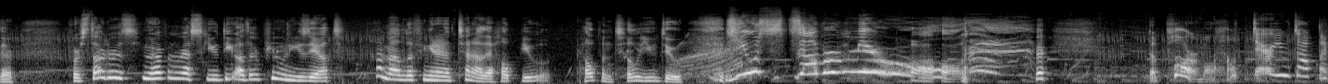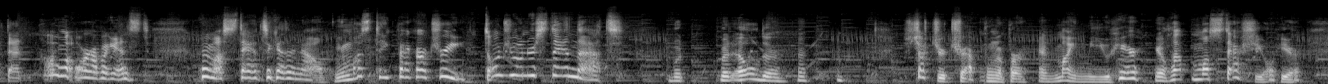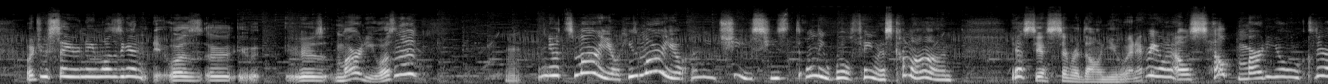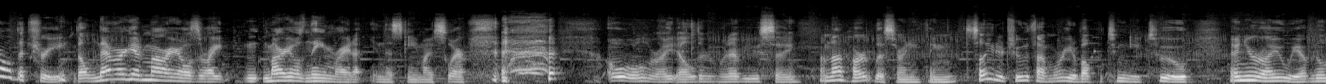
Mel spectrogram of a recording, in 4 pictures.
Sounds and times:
Speech: 0:00.0 - 0:09.9, 0:11.5 - 0:21.5, 0:22.2 - 0:30.8, 0:31.6 - 0:44.6, 0:45.8 - 0:53.1.

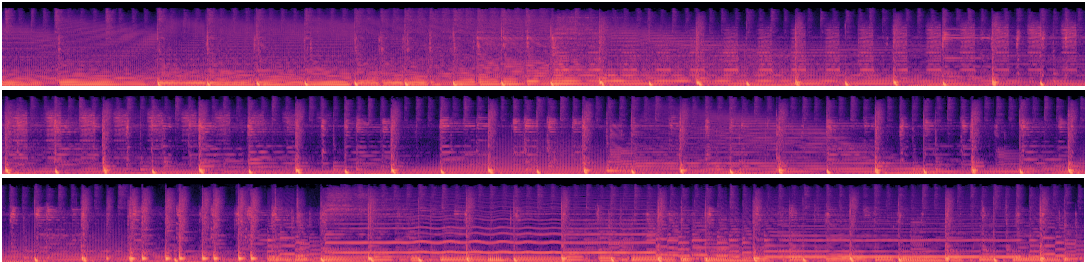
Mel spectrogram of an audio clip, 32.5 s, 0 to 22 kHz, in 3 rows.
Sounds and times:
Music: 0:00.0 - 0:32.4.

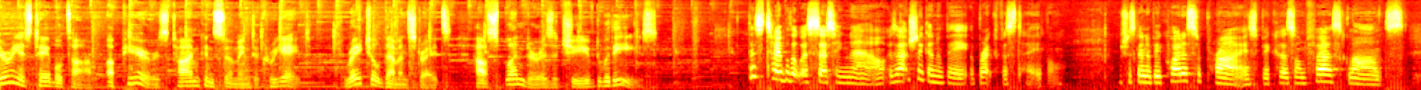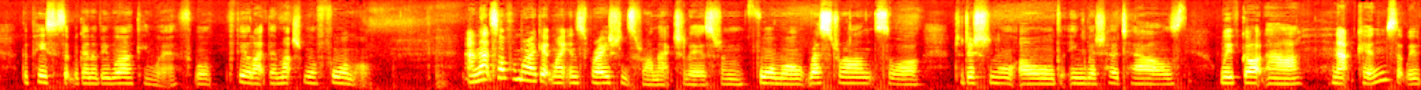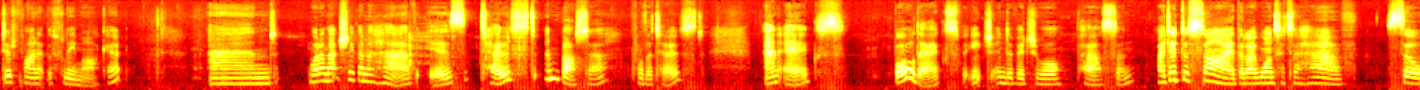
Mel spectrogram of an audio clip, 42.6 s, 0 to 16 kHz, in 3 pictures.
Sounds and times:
Speech: 0:00.0 - 0:06.6, 0:07.5 - 0:10.6, 0:11.2 - 0:18.0, 0:18.9 - 0:29.7, 0:30.5 - 0:35.5, 0:36.1 - 0:42.6.

